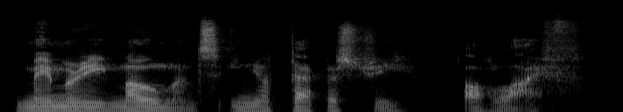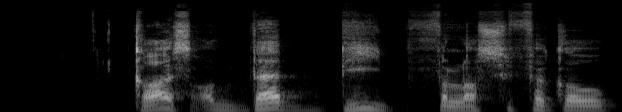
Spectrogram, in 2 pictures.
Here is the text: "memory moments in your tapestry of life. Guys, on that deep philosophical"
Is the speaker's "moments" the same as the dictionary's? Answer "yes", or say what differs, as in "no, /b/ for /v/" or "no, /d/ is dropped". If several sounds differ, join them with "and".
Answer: yes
